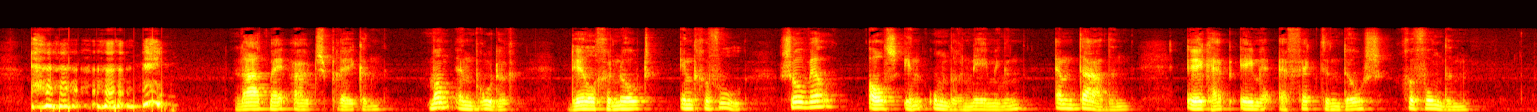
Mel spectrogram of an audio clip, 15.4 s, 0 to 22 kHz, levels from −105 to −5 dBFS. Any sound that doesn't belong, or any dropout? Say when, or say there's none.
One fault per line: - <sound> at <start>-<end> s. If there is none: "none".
- laugh at 0.3-1.8 s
